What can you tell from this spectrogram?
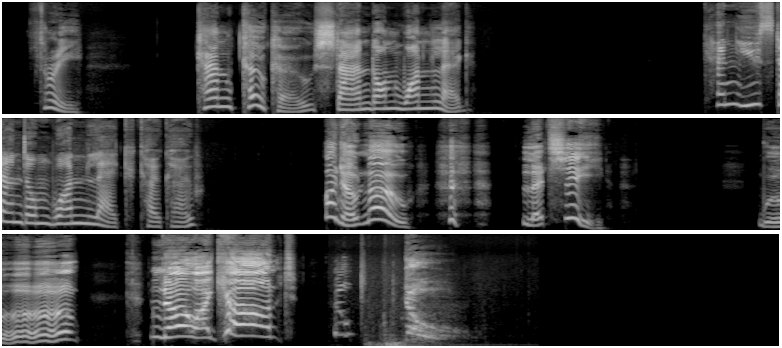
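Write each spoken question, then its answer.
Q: Can Coco stand on one leg?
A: No, she can't.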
